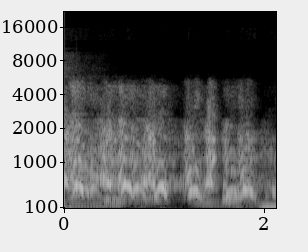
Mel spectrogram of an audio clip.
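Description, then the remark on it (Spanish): Several dogs inside a house bark and yip in a busy, overlapping chorus, the sharp calls tumbling over one another for a couple of seconds, loud. “¿Tienes perro? Eh, sí, maestro, varios. Entonces mete a todos en la casa.”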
